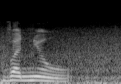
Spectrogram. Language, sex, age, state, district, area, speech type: Sindhi, female, 30-45, Maharashtra, Thane, urban, read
